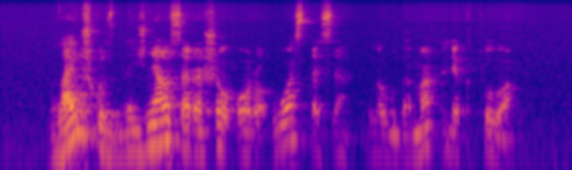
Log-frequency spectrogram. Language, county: Lithuanian, Šiauliai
